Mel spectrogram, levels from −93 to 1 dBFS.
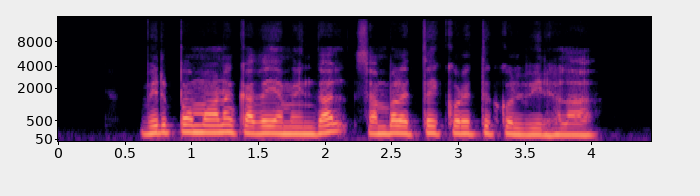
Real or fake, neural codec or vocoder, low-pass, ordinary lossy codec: fake; autoencoder, 48 kHz, 128 numbers a frame, DAC-VAE, trained on Japanese speech; 14.4 kHz; none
